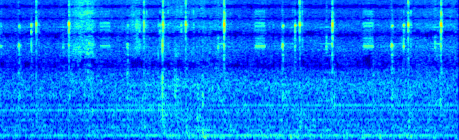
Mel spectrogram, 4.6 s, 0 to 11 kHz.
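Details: Hitachi hard drive, about 7 years old, failing in a Linux mdraid RAID1 array during replacement: sharp irregular ticks every half second or so over a quiet hum; age-related failure suspected.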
